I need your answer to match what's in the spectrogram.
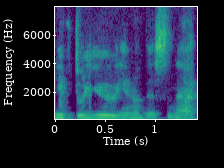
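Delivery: put-on speaking with Israeli accent. Retelling what a man from Israel said to him: Israeli accent. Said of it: "He had like that Israeli".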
